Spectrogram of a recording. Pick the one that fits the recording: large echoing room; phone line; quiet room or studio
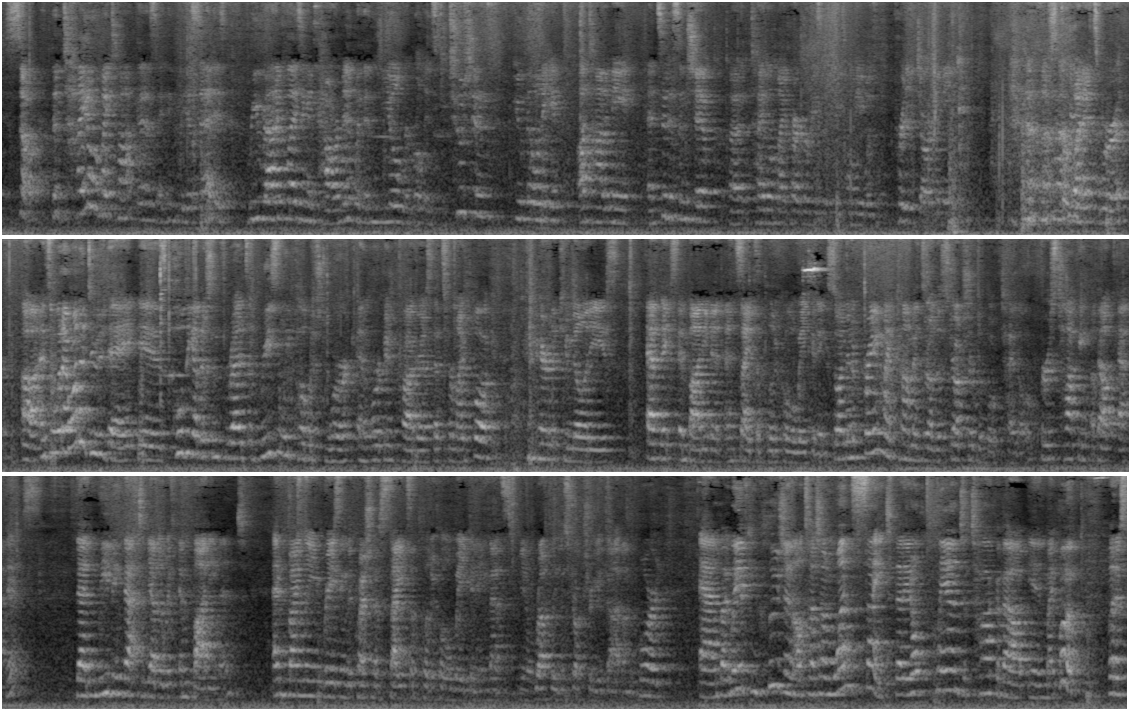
large echoing room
